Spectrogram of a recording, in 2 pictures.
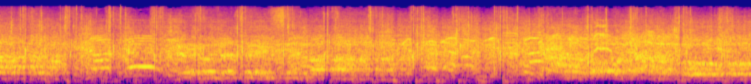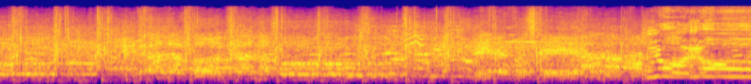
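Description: A large crowd sings and chants loudly in a big echoing stadium.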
